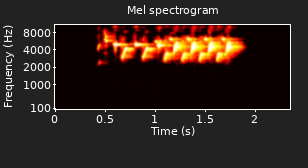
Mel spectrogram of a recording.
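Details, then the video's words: European goldfinch performing a switty song for song training: a short, tight phrase of high chirping notes that builds into a fast, rhythmic twitter of about one and a half seconds, otherwise silent. "Switty goldfinch singing training your goldfinch to sing on command"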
